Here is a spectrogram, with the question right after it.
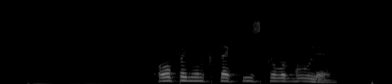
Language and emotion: Russian, neutral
